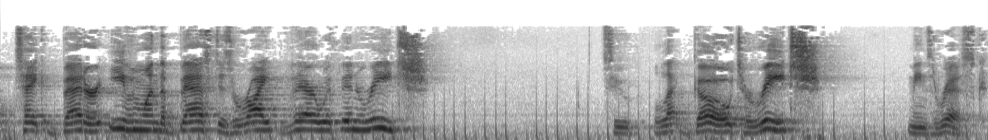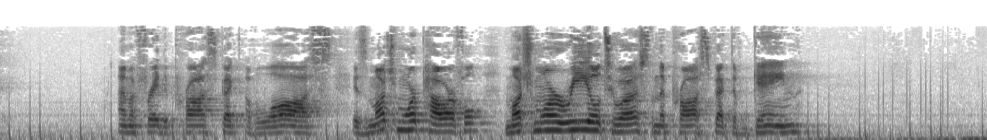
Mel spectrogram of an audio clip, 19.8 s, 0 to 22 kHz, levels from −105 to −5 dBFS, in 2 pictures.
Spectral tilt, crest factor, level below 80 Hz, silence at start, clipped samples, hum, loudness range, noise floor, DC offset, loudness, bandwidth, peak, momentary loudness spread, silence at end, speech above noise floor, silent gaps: -3 dB/octave; 20 dB; -54 dBFS; 0 s; under 0.1%; none; 8 LU; -53 dBFS; under 0.1%; -24 LUFS; 11.5 kHz; -6 dBFS; 15 LU; 0 s; 28 dB; none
